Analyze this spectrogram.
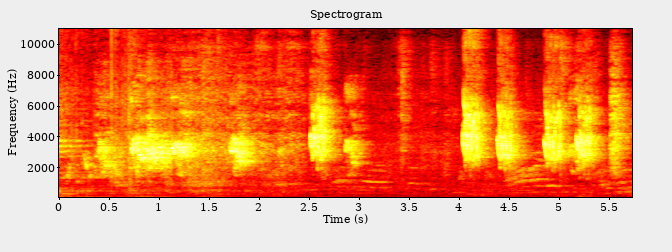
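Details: Pet budgerigars cuddling and fighting: a longer buzzy warble, then a series of sharp, clipped squawky chirps repeated roughly every half second.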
